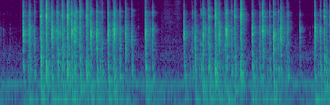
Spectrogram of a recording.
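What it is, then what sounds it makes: Plastic computer keyboard being typed on. Fingertips press continuously on the keys of a full-size black and silver plastic desktop keyboard with a hollow housing, producing rapid, bright typing taps. The short, dry clicks come in quick bursts with brief pauses, over a steady low hum.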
